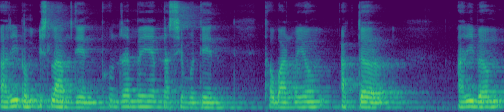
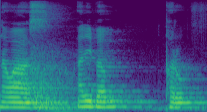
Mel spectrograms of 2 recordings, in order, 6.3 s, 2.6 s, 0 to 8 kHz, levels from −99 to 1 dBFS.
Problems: background sounds at intervals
